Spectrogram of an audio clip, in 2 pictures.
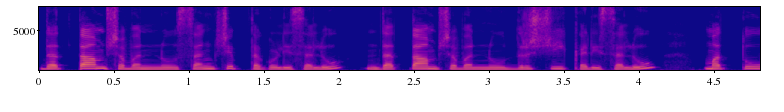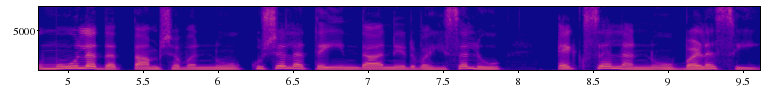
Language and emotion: Kannada, neutral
